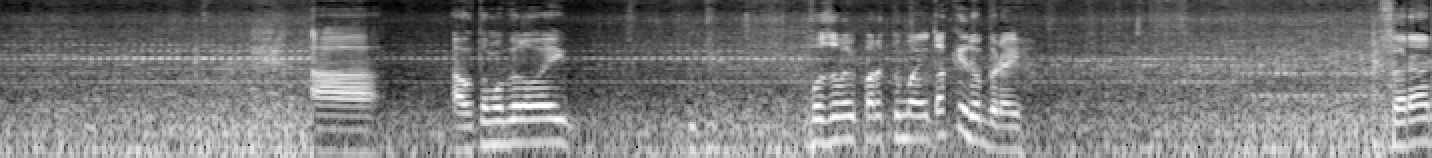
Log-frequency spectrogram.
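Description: A car engine idles nearby with a low rumble.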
